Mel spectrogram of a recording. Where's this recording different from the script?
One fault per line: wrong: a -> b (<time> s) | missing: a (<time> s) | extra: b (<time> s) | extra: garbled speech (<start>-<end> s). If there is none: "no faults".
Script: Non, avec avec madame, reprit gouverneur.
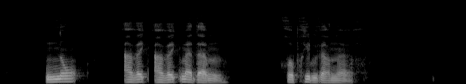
no faults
